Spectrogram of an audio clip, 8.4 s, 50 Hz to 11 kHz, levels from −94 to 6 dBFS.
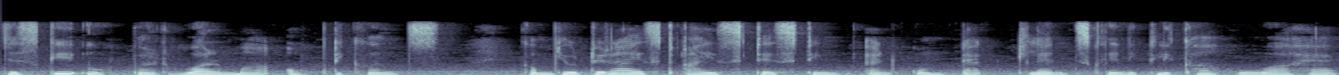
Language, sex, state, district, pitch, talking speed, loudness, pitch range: Hindi, female, Punjab, Fazilka, 230 Hz, 100 wpm, -17 LUFS, 220-240 Hz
